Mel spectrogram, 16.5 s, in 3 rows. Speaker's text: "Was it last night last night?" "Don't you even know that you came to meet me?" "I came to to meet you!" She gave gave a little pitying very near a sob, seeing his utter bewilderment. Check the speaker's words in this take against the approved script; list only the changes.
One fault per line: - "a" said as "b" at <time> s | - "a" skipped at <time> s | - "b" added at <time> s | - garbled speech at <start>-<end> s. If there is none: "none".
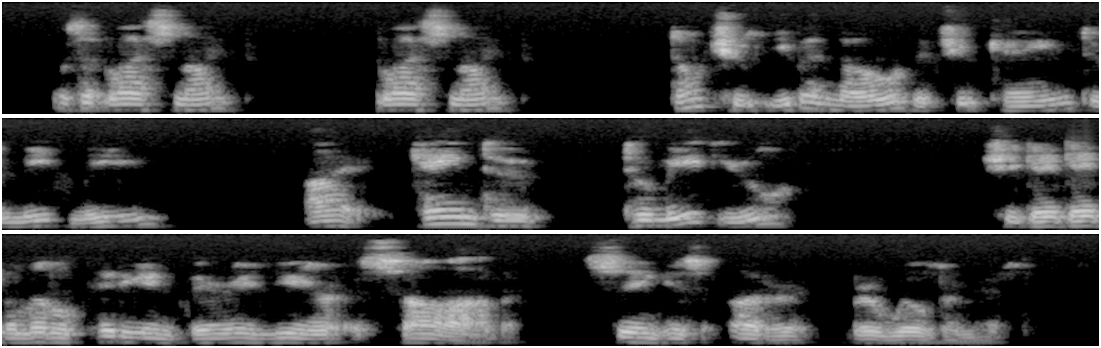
none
